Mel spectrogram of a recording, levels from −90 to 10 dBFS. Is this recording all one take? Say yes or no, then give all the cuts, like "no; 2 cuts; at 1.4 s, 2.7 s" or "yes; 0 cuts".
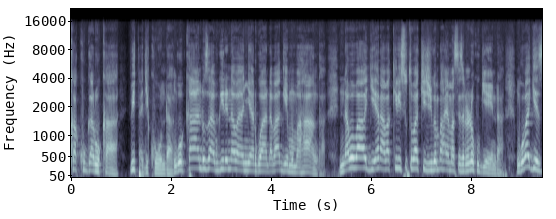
no; 1 cut; at 2.0 s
